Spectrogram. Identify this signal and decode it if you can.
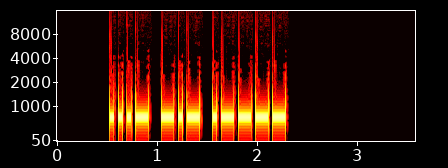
Morse code, heard as a keyed tone, about 28 wpm, 700 Hz. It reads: VK1
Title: Callsign Prefixes for Top 50 DXCC - 28wpm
